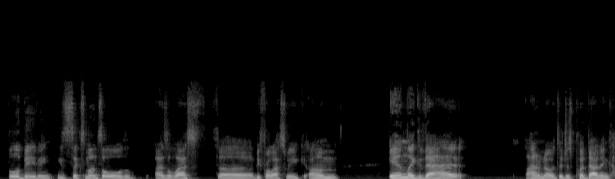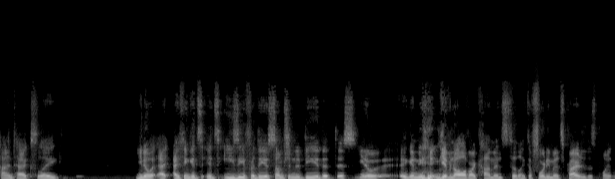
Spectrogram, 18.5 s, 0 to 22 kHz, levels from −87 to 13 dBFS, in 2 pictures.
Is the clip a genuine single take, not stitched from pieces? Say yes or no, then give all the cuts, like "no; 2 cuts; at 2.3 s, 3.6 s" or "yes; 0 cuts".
yes; 0 cuts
